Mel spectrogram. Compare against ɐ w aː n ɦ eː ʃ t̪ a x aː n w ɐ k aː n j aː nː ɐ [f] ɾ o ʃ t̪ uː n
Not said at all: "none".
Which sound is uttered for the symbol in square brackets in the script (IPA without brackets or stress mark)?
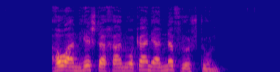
f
